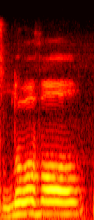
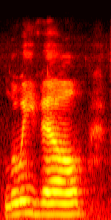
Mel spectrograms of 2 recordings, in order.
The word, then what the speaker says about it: Louisville: She created a PR firm in 1984 and has been serving clients in Louisville. Do I say that right? – Yeah, there's several pronunciations, Louisville, Louisville. So we accept anything.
